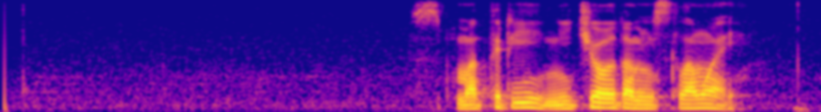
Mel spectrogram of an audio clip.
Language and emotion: Russian, neutral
